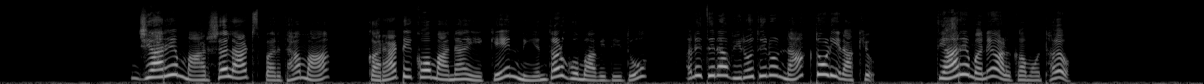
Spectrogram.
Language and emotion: Gujarati, disgusted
